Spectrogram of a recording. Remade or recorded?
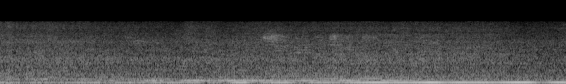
recorded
